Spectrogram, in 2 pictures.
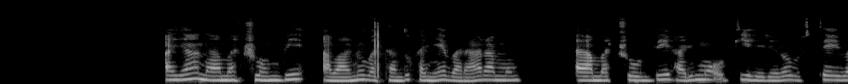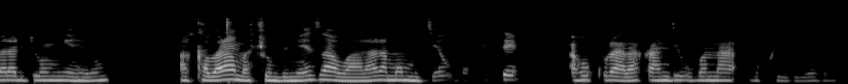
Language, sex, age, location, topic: Kinyarwanda, female, 25-35, Kigali, finance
